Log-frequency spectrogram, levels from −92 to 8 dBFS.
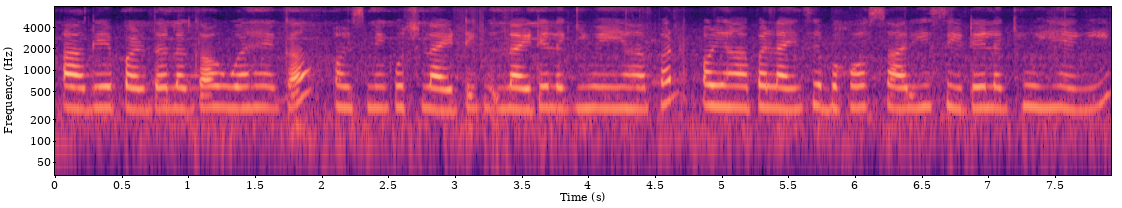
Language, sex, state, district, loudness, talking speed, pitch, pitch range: Hindi, female, Andhra Pradesh, Krishna, -17 LUFS, 195 wpm, 295 Hz, 285-300 Hz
